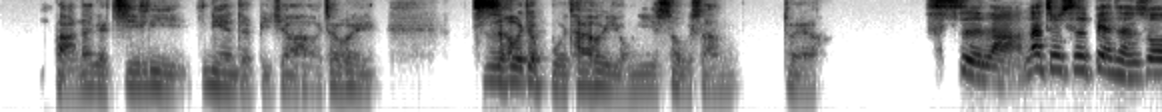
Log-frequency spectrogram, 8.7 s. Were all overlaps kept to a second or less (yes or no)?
yes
